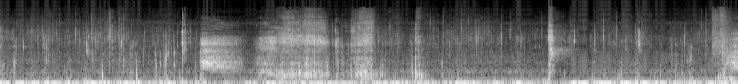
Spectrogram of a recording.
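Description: Close-miked mukbang eating sounds: wet lip smacks and mouth clicks as soft fatty fish is sucked off the bones and chewed, with a longer slurp about two to three seconds in.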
